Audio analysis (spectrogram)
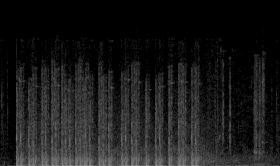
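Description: Rapid automatic gunfire from a favorite weapon in the video game Fortnite, a dense burst of shots lasting about two seconds before tapering off, loud and close with no talking.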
